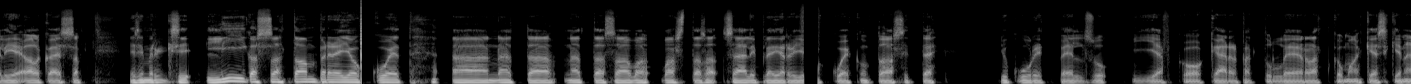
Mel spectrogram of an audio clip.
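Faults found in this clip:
Wireless microphone squelch dropout, 3.59 to 3.63 s: short hiss burst, then about 22 ms of near silence. The RF signal fades and receiver squelch mutes the output. Spectrogram shows a thin broadband haze, then a narrow blank column.

Wireless microphone squelch dropout, 7.99 to 8.21 s: hiss rise, then about 150 ms mute before speech returns. Same receiver squelch action. Waveform shows a flat gap; spectrogram a wide empty band across all frequencies.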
